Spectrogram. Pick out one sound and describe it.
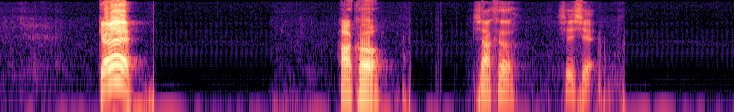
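A man calls out loudly in short bursts through a loudspeaker in an echoing hall.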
